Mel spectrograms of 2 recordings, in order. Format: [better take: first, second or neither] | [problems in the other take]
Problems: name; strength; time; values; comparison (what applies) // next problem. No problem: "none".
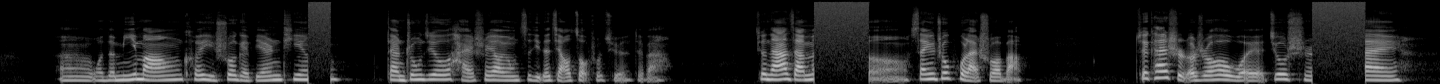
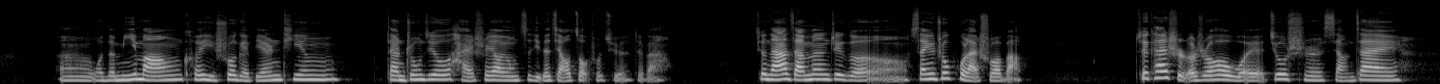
second | audio cutting out; filled with static; at 3 s, at 8 s for 0.5 s and at 13 s for 0.5 s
